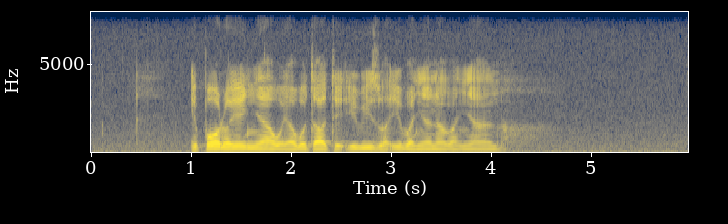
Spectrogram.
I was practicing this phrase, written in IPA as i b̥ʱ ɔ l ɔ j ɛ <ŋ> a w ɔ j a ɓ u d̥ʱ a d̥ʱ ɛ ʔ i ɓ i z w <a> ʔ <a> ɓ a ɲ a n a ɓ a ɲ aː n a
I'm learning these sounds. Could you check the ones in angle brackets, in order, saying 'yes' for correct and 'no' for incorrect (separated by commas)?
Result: no, yes, no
